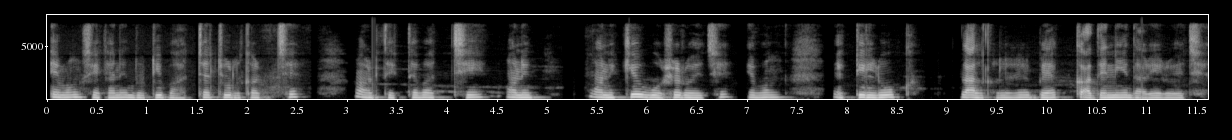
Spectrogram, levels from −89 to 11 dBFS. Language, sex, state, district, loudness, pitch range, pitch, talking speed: Bengali, female, West Bengal, Dakshin Dinajpur, -18 LUFS, 210-230 Hz, 220 Hz, 140 wpm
